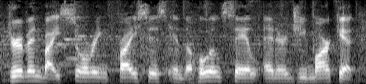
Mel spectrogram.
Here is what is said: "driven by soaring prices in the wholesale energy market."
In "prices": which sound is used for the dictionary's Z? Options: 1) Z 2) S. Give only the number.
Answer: 1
